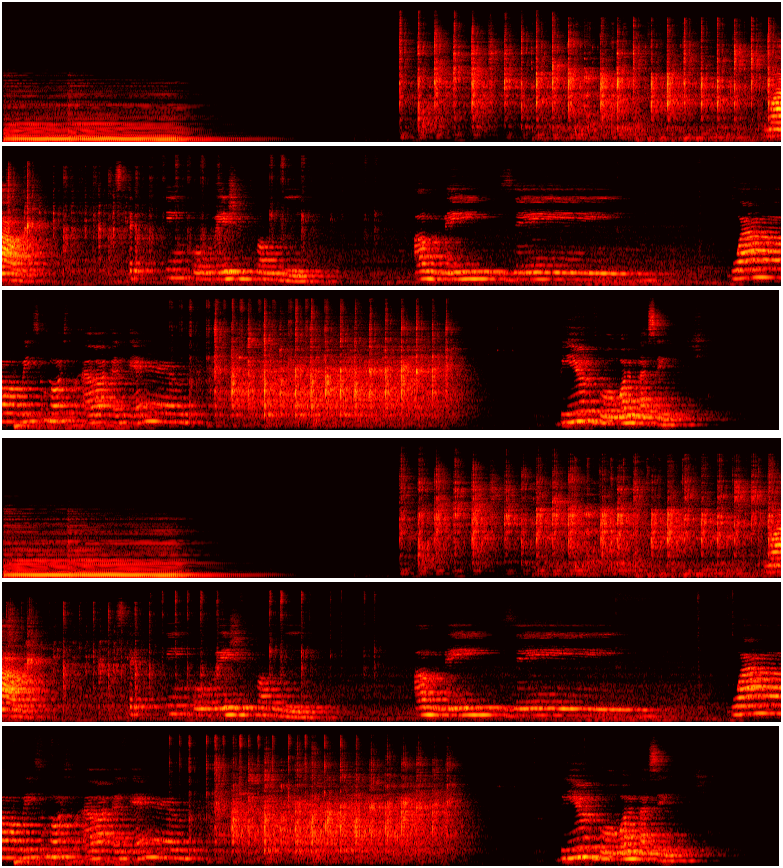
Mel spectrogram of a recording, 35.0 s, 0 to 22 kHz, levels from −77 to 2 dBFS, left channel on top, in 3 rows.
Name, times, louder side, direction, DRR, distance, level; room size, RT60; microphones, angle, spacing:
voice 1, 0.0-3.5, right 2 dB, 70° right, 3.5 m, -34 dB
voice 2, 5.9-9.3 9.7-12.2 14.1-16.2 17.9-21.4 22.6-26.1 26.5-30.3 31.7-33.4 33.8-34.0, left 1 dB, 65° left, 5.6 m, -33 dB
voice 3, 10.5-11.4 12.6-22.7 23.5-25.2 26.2-26.3, right 1 dB, 30° right, 3.4 m, -51 dB
14.0 x 12.5 x 7.6 m
head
